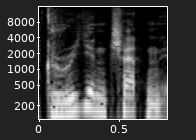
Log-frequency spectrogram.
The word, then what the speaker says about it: Grian Chatten: Green Chatten, immerhin ihn habe ich richtig ausgesprochen, den Titel allerdings glaube ich nicht, denn es ist Fairlease, nicht Fairlies.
